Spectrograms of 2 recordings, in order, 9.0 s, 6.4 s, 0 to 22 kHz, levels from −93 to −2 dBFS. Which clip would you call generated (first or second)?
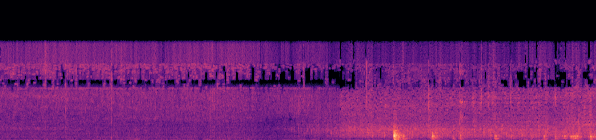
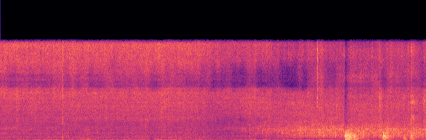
second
